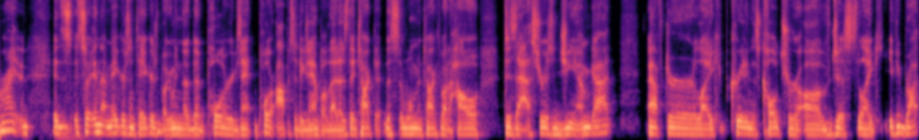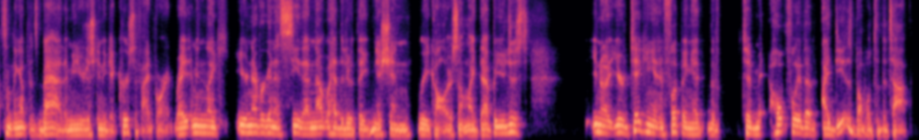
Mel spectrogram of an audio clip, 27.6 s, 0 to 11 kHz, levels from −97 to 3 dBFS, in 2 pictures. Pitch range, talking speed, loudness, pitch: 90-115 Hz, 220 wpm, -21 LUFS, 100 Hz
